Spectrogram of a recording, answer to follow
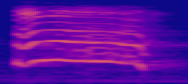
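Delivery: piercing high bird screech; a soaring falcon's shriek. Acted. Tess seeing the mirror, falcon screech. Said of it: "let out the screech like a soaring falcon".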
